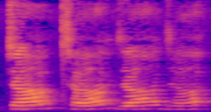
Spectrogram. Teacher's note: इन वर्णों को उच्चारित करते समय वायु जो है वो तालु को स्पर्श करती है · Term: तालव्य वर्ण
